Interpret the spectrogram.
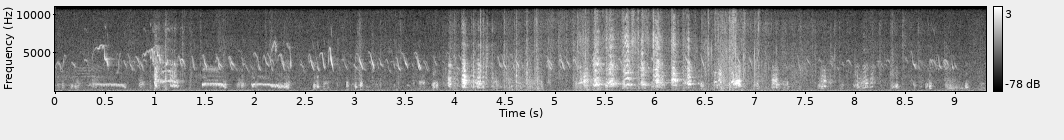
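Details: Chickens calling: a few drawn-out, nasal, harmonic bawks open the stretch, then a loud, noisy flurry of rapid clucks and scratchy sounds builds and fades.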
